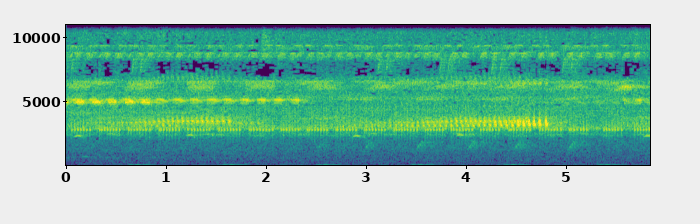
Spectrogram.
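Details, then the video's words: Forest crickets at night produce a steady shrill chorus; a short buzzy trill stands out near the end, with faint rhythmic chirps throughout. "Crickets Sounds, Night Sounds"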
